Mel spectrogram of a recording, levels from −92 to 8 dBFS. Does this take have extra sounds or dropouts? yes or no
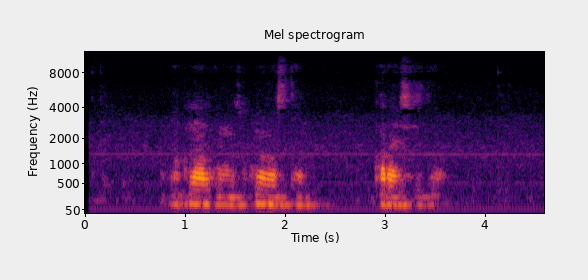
no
